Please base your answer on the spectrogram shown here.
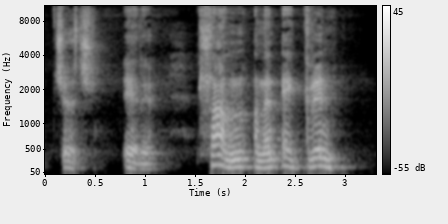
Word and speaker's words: Egryn: this sort of church area plan and then egrin and yeah egrin e g r r y n that's right I wasn't sure how to pronounce it you got it that's a spot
